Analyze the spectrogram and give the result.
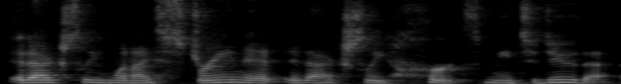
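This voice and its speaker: A middle-aged woman with a soft voice, talking earnestly and casually to camera as a spiritual vlogger. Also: mid-range voice, steady tone, brisk. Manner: earnest, chatty, laughs between thoughts.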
